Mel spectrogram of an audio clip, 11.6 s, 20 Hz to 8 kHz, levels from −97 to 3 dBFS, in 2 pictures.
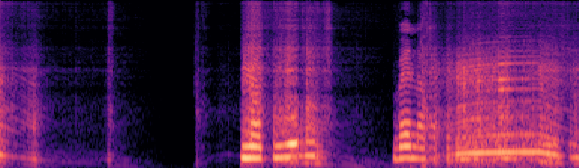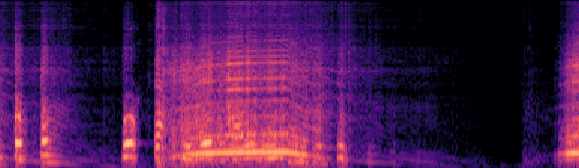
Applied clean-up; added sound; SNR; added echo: neural mask model RNNoise.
